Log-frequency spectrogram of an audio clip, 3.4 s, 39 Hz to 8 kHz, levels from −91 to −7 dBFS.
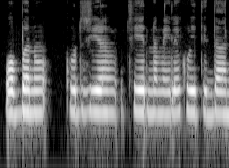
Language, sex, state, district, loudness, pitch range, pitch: Kannada, female, Karnataka, Bidar, -18 LUFS, 220-230 Hz, 225 Hz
